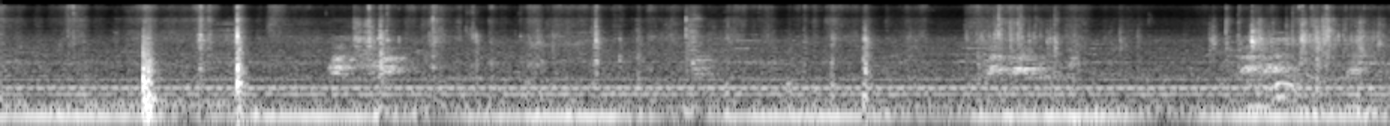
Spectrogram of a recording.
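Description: A cardboard helmet box being handled and opened: two sharp knocks about a second apart early on, then scattered lighter knocks and the rustle of cardboard flaps and packaging.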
